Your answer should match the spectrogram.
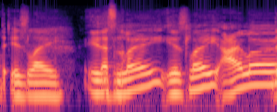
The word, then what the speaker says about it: Islay: Islay? Isla? It's Isla. Isla? It's not Islay. That's how it's spelled, but it's pronounced something different.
